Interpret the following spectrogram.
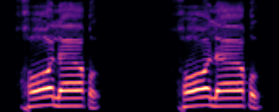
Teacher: এখানে কফটা কলকলার হরফ হয়ে গেছে, ধাক্কা দিয়ে পড়তে হবে।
